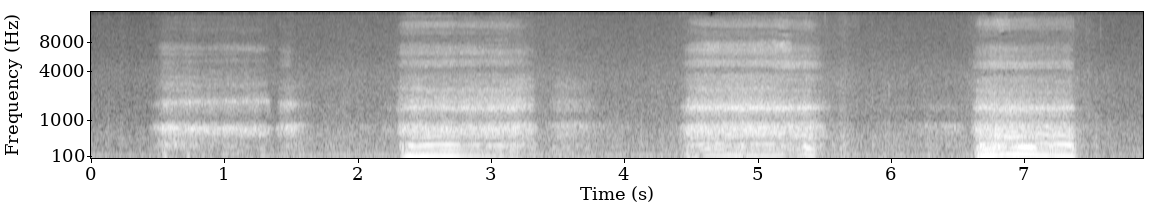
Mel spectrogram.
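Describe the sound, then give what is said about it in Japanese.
Heavy, wheezy breathing, about four long raspy breaths drawn at a slow, steady pace, heard faintly through a door from something standing just outside the room after footsteps stopped there. The sound is fairly quiet and somewhat muffled, with no talking. “息遣いが聞こえてきた。”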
